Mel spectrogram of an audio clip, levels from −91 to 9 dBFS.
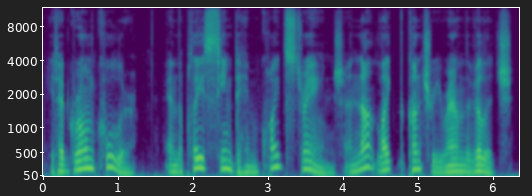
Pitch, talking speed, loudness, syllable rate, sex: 140 Hz, 190 wpm, -20 LUFS, 4.8 syllables/s, male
